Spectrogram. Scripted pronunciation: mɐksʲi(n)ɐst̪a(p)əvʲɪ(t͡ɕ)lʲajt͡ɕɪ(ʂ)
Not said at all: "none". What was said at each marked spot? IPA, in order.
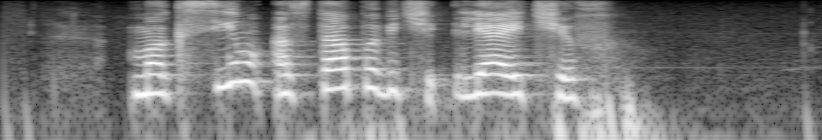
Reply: m, p, t͡ɕ, f

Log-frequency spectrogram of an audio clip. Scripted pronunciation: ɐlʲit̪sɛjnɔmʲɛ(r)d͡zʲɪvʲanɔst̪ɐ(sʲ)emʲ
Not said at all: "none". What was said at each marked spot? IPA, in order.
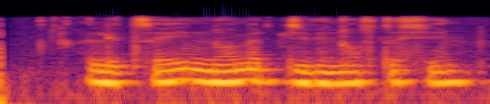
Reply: r, sʲ

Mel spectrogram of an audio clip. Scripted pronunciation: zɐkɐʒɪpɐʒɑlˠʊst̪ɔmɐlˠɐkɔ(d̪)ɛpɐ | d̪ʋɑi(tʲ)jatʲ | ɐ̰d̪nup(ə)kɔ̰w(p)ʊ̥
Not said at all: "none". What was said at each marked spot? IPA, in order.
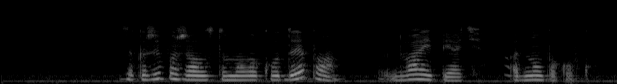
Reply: d̪, pʲ, ɐ, k

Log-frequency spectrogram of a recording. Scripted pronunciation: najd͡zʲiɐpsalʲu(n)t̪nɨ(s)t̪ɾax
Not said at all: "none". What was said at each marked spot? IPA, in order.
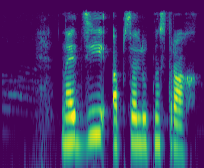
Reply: none, s

